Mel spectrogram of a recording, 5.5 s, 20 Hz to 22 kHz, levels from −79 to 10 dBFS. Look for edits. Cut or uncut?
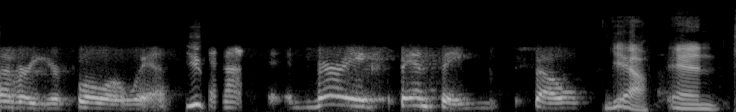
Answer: cut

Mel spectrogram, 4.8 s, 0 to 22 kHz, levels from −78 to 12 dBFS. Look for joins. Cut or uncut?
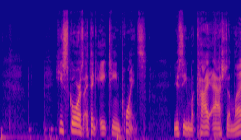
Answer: uncut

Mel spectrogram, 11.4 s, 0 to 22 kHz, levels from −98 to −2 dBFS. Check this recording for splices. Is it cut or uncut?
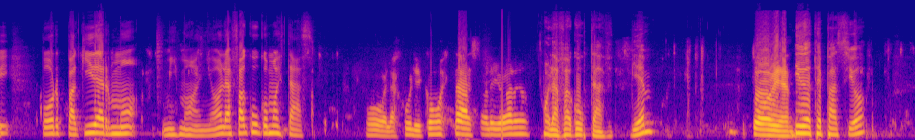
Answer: cut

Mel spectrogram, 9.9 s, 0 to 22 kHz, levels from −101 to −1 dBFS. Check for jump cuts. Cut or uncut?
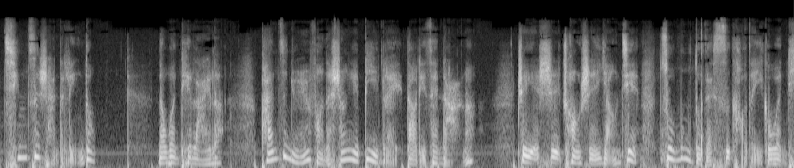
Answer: uncut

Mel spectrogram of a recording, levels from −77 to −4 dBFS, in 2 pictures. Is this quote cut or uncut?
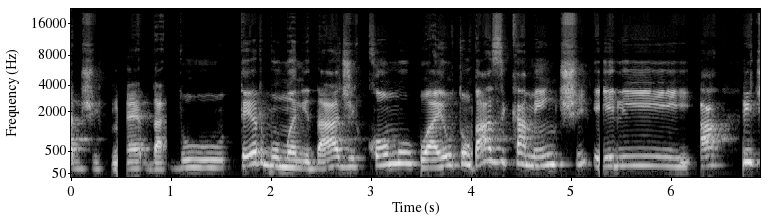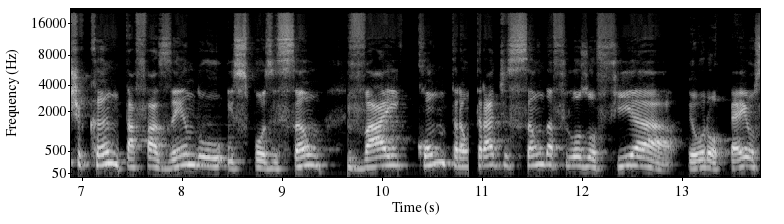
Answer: cut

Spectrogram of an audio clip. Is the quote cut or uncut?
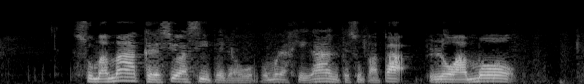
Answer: uncut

